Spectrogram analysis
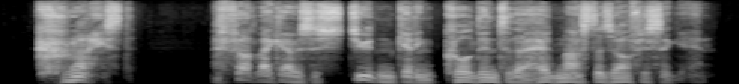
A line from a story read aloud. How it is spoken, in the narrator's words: Vincent muttered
